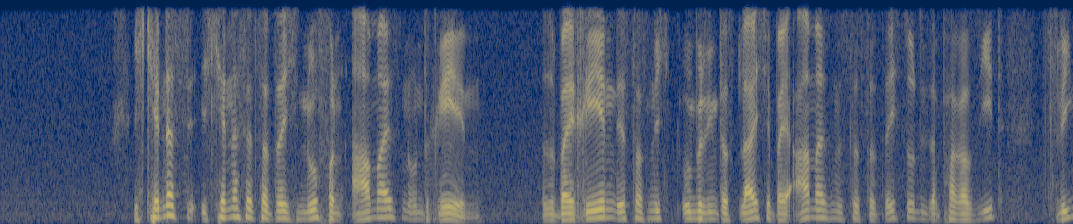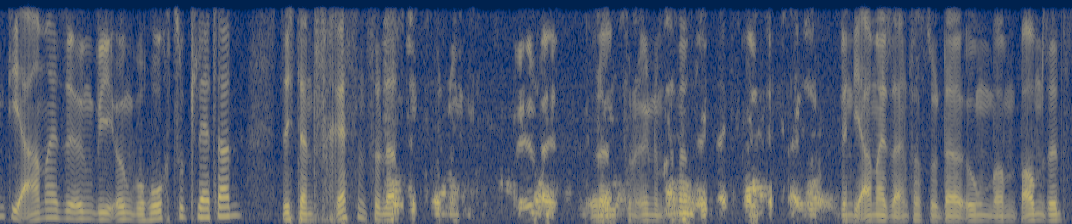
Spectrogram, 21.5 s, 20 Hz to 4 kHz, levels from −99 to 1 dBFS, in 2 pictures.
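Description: At 14.55 s a second voice starts leaking through the talker's channel and lasts until 15.56 s, sitting only a little below the talker's level. This is likely the other side's voice leaking through: the far end plays on a loudspeaker and the echo canceller leaves a residue in the microphone signal. At 14.71 s the talker's speech starts dipping in pieces, with the deepest dips around 20 dB and about a second and a half affected in total through 16.68 s. This pattern is likely speech suppressed in double talk, where the canceller cannot separate the near talker from the echo and attenuates both.

The same pair repeats. The leaked voice returns from 16.07 s to 18.77 s at a similar level. From 17.41 s to 19.1 s the talker is again pulled down, by up to roughly 15 dB, over about a second in total. The whole clip is band-limited to 4 kHz, consistent with a narrowband G.711 call path.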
